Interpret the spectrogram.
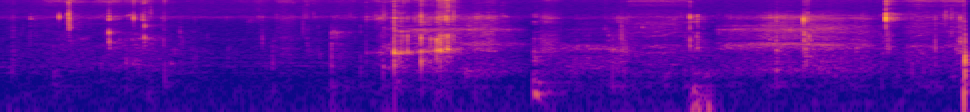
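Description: Crisp biting and chewing of raw young timun suri, close to the microphone, with irregular crunchy clicks and a dull knock about four and a half seconds in.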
